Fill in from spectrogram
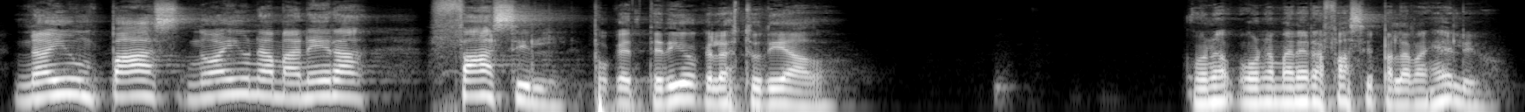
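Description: A man's voice: fairly high pitch, a little fast. A man preaching a sermon in a conversational, joking way, slipping in English words and talking to the congregation.

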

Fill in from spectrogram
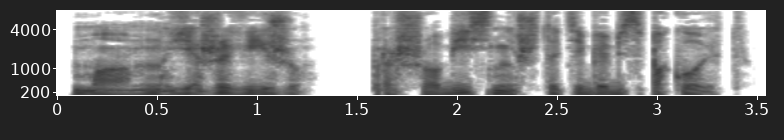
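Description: A man's voice: very deep voice, fairly even intonation, normal speed, fairly bright tone, husky, dry recording, clean studio sound, heavily acted. A man reading an audiobook voices an impulsive teenage boy who speaks in an earnest, exclamatory way.

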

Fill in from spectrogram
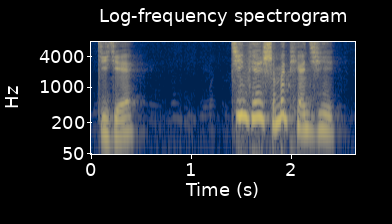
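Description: A man's voice: fairly high pitch, sing-song, a little slow, darkish tone, voice pushed up. A man doing a teasing teenage boy soldier.

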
